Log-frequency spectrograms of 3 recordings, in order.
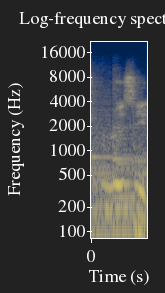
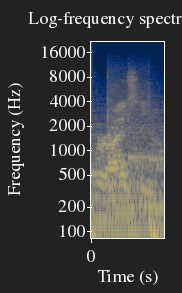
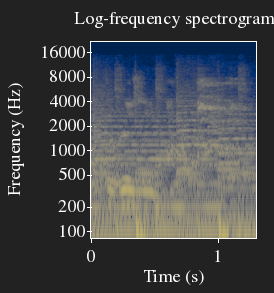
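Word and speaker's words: Virizion: got is this shiny Verizion or technically it's Verizion I keep following a Verizon but I believe it has been officially confirmed it's pronounced Verizion either way it's cool I did a raid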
